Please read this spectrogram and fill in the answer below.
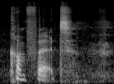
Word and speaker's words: Kemfert: We have Professor Claudia Kemfert.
